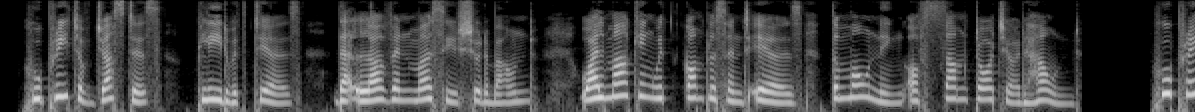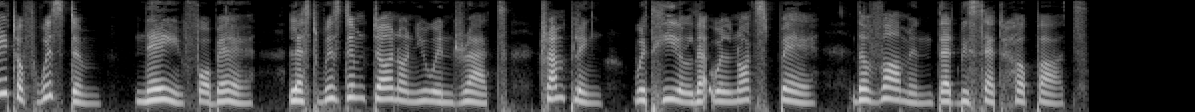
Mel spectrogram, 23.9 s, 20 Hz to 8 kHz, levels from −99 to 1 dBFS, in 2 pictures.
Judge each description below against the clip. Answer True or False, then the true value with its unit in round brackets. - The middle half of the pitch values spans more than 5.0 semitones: False (4.7 semitones)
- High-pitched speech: True (230 Hz)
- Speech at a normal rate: False (125 wpm)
